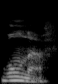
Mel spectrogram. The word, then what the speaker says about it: Woolnough: is a mouthful uh my last name is pronounced woolnuff like enough wool to make a jumper can you tell i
